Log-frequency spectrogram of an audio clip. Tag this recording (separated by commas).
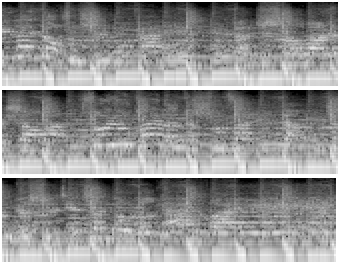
Music, Music of Asia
